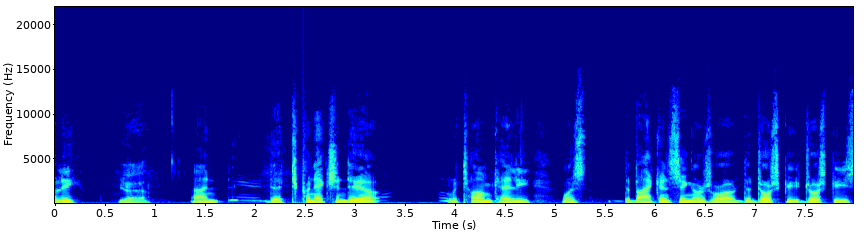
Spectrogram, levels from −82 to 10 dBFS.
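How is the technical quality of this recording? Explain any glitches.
There is one glitch. At 2.39 to 2.50 s the sound drops out with crackle, an intermittent contact: a loose cable or plug briefly opening the signal path for about 62 ms.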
